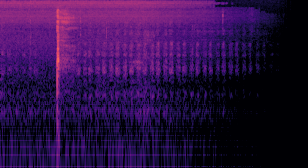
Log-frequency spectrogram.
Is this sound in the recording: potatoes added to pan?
no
